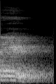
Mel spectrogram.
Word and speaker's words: read: Spelling वही है बट इसका उच्चारण होता है रेड। Spelling is READ बट इन V2 it's pronunciation is रेड, तो इसको हम रेड पढ़ेंगे।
